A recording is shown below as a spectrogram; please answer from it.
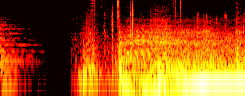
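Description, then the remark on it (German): After a faint fading tone and a brief silence, a car starts up in the middle of the night with clicks and rattles inside, then its engine settles into a steady rumble that grows louder as it drives into a forest toward a raised hunting stand. “Ja, also wir fahren jetzt zum Ansitz, wir fahren auf den krummen Busch und das ist eine Kanzel.”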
